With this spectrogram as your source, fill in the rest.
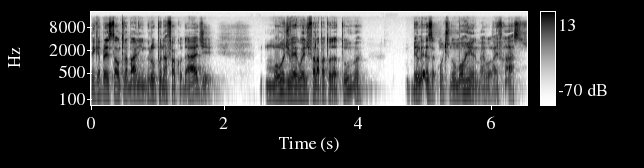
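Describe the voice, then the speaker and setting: Speaking at a very fast pace yet with long, frequent pauses, a man has a dark, mellow tone in a very clean recording with a silent background. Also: medium pitch for a man. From Belém, Pará, northern Brazil. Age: 30s. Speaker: credit card educator, former engineer. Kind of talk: podcast interview. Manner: casual, filler-heavy speech.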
